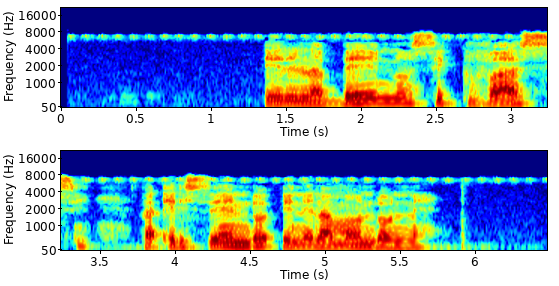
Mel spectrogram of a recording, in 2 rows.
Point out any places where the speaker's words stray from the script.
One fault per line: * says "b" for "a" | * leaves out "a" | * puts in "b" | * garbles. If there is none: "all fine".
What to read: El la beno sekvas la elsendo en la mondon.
all fine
